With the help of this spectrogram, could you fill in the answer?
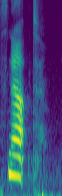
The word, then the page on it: snapped: American English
